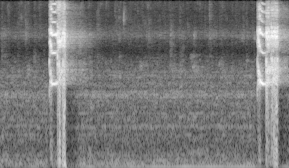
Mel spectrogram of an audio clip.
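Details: Lovebird in a master recording meant to train other lovebirds to sing, giving two harsh, shrill squawks about two seconds apart over quiet background noise.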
